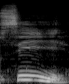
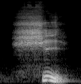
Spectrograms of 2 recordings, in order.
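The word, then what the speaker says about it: 시: Mas não é. Você vai ler como se fosse shi. Ah, por que é como se fosse shi? Não sei, pronúncia, galera. A galera fala assim, eles juram por Deus que estão falando si, mas quando vocês perceberem, vocês vão ver que é shi, tá bom? Então a pronúncia é shi, nesse caso.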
